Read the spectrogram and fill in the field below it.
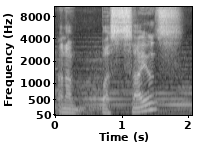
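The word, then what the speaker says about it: Anabaseios: Anabasios?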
